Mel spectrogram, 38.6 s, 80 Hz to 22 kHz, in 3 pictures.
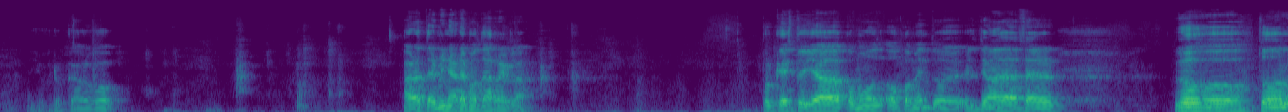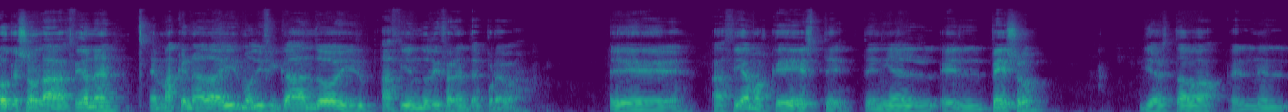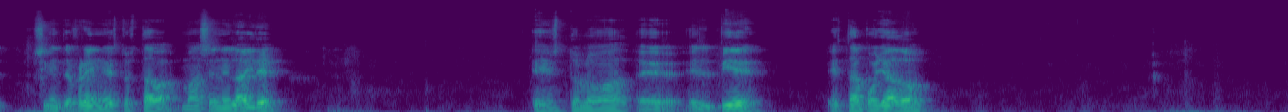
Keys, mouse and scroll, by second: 1.2 a, 2.9 i, 6.0-7.2 drag, 7.2-10.4 ctrl+shift+middle drag, 10.4 right click, 13.0-23.4 ctrl+middle drag, 23.4 right click, 25.5 g, 28.0 click, 28.6 g, 29.8 click, 30.2 right click, 31.4 right click, 31.8 right click, 32.4 r, 34.5 click, 36.2 right click, 37.1 r, 38.4 click.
